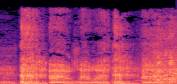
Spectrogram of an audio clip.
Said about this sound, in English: he jumped up on my knee and he just started growling a bit in his throat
